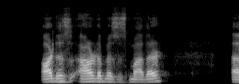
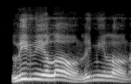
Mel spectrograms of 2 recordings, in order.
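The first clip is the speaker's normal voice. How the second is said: raised, lightly exasperated brush-off; mock irritated rebuff; 6 semitones higher, 4 dB louder, faster than usual. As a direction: act out pushing someone away, first push louder. Victor brushing off a friendly advance.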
